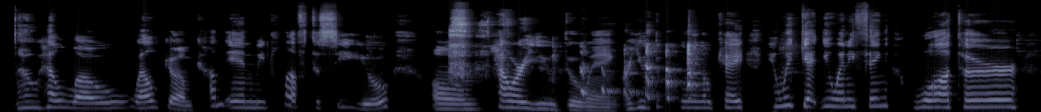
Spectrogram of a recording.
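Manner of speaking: condescending. Voicing locals welcoming a rugged visitor: super condescending. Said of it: "it's super condescending".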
